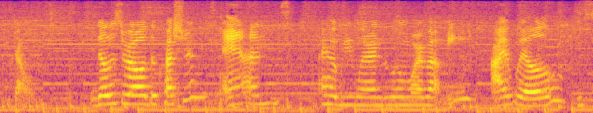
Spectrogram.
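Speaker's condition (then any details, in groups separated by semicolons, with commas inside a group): Cerebral palsy, mild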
